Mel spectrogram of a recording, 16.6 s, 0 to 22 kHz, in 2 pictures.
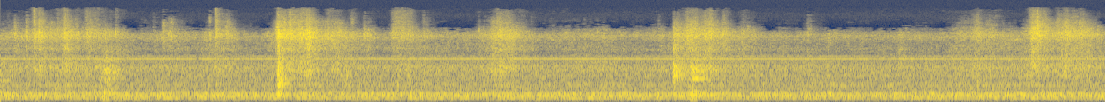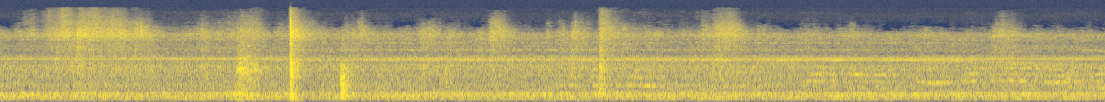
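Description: Steady low rumble and hum of a Long Island Rail Road M7 electric train, with a faint steady high whine that fades near the end. Scattered clicks and knocks, the sharpest two close together about ten and a half seconds in.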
